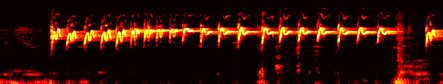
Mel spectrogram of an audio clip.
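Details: Continuous rapid trill of high, clipped notes from a kolibri wulung sunbird, about two and a half notes per second, steady in pitch for three and a half seconds, ending with a click. Lure sound.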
